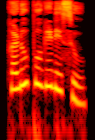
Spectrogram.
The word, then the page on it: ಕಡುಪುಗಿಡಿಸು: kannada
